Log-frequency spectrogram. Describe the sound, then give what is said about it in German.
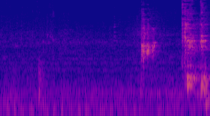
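Utensils stir a feta salad in a bowl, giving soft scraping with a light knock early on. Later come a few bright, ringing clinks of metal against the dish, with the loudest near the end. “Und dann müssen wir das nochmal umrühren.”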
